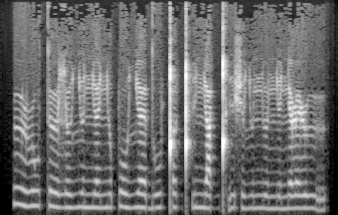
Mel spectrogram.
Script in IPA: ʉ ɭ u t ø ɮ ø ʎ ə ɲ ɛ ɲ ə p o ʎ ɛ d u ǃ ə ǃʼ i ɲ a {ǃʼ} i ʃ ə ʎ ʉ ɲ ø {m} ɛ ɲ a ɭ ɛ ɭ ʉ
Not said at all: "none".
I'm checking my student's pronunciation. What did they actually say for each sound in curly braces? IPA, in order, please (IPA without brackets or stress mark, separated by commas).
ǃʼ, ɲ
